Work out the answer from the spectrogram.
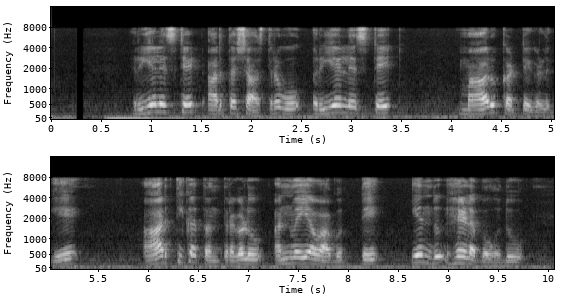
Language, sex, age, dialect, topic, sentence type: Kannada, male, 18-24, Mysore Kannada, banking, statement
